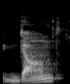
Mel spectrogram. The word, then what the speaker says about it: Gand: name of gent uh which is pronounced Gant in French and in the native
